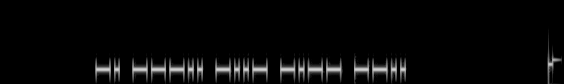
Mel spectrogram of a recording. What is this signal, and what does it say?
Morse code, heard as a keyed tone, about 26 wpm, 700 Hz. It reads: N8XYZ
